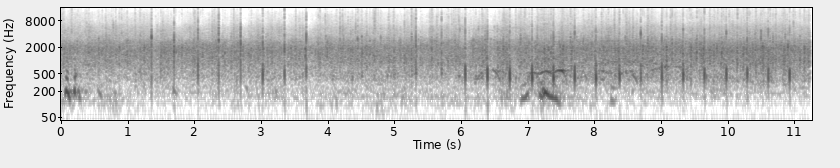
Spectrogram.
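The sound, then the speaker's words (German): Sustained audience applause, a dense steady patter of many hands clapping for about eleven seconds, with a few faint voices briefly rising in the middle. “Dein Applaus.”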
